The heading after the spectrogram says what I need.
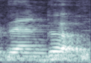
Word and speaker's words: Van Gogh: You've heard of the painter Van Gogh, right?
